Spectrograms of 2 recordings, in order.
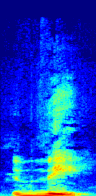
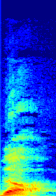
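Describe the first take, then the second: First: The vowel in 'the' is a long ee. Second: The vowel in 'the' is a short uh. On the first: The speaker calls it right. "to be correct, you have to say in the" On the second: The speaker calls it wrong. "you could say in the. It's not a big mistake"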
